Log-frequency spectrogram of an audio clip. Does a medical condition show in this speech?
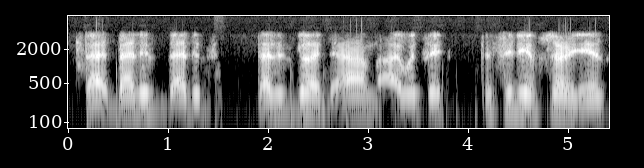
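Yes: cerebral palsy; from birth, lifelong, power wheelchair, cannot walk, only left hand usable; in 20s, swimming as therapy, needs two support workers for swimming; uses voice very well, Siri voice texting on iPhone works with practice, sometimes misrecognized words.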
